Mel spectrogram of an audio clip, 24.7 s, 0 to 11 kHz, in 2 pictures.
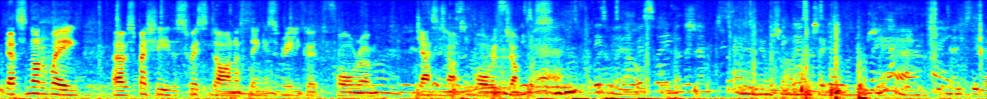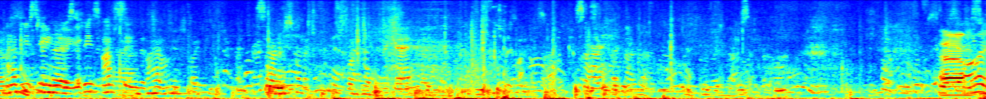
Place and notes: This is the sound of the wonderful Tom van Deijnen AKA Tom of Holland introducing his darning masterclass during Shetland Wool Week 2013. Tom is an exceedingly talented mender of clothes as well as a superb knitter. Meticulous in detail and creative with his ideas, his philosophy on mending clothes is both imaginative and practical. I love this introduction at the start of his class, where you can clearly hear how impressed everyone in attendance is to see Tom's wonderful examples of mended and hand-knitted clothes, and you can also hear some of the busyness and atmosphere in the Jamieson & Smith wool shop during Wool Week - the frequency of the chimes on the door jangling every few seconds signify the huge numbers of folk coming in and out to buy yarn! Listen out for "oohs" and "aahs" as Tom produces his textiles for people to see.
